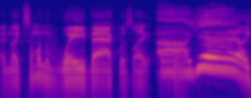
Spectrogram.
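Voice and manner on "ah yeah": mock eager, very loud, high, excited shout. Retelling how an audience member answered a comedian's question: imitating an excited audience member. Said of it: "really excited to be single".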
